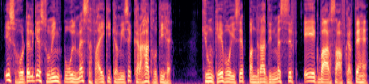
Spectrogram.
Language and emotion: Urdu, disgusted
